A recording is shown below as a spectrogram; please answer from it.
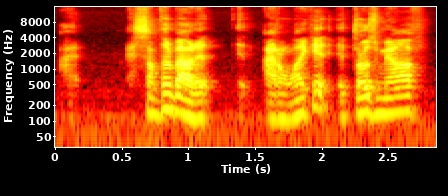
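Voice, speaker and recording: A man with a bright, forceful voice ranks overpriced trading cards. He is plain-spoken and opinionated, often restarting his sentences. The clip is played back within another video. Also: mid-range voice, fast, breathy edge. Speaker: card reviewer in a played video. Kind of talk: casual ranking commentary.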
